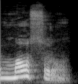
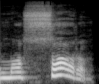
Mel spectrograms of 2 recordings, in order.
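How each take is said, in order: First: The stress is on the first syllable. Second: The stress is on the middle syllable. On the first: "se fosse Mó, seria Mossoró" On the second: "Ou se fosse Só, seria Mossoró"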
